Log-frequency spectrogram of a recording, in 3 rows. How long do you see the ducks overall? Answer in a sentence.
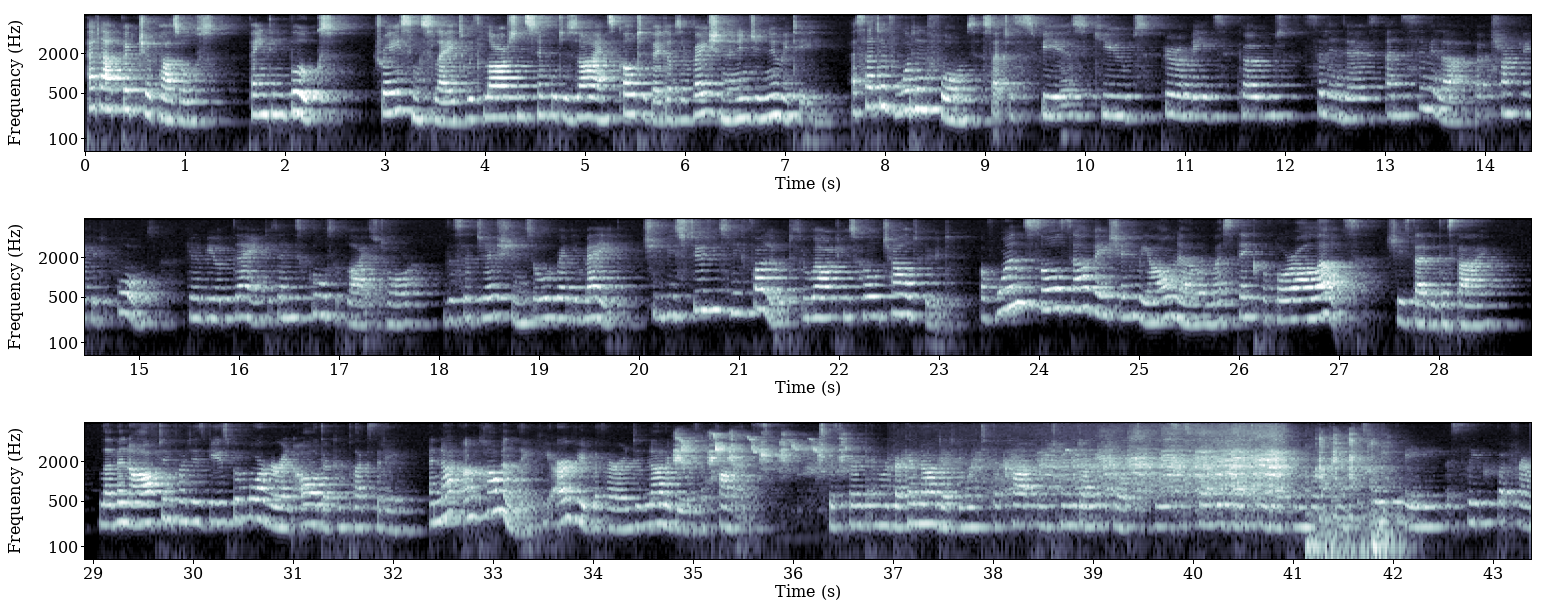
You can hear the ducks for 7 seconds altogether.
